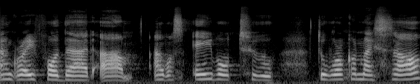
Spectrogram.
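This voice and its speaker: This woman's voice sits at a fairly high pitch. She speaks at a very slow pace with fairly even intonation. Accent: Spanish. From Mexico City, Mexico. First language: Spanish. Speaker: domestic violence survivor. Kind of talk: personal testimony. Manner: halting, many fillers.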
